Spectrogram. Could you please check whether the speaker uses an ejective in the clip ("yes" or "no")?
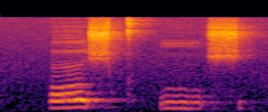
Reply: yes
